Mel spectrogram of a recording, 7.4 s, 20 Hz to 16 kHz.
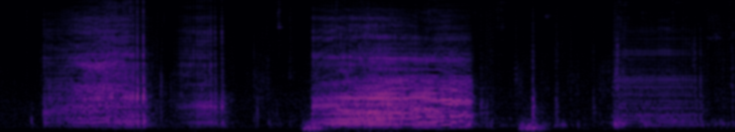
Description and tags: Gate door drawbridge wooden creaky opens closes hinge
Creaking sound of an old wooden farm gate with 2 large hinges opens and closes. Could be used as a door or drawbridge sound.
Squeaking, Wooden, Creepy, Old, Farm, Free, Door, Creaking, Shut, Closing, Sound, Open, Squeak, Wood, Opening, Creak, Close, Gate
